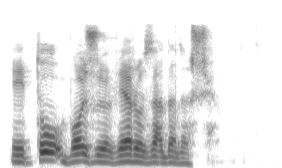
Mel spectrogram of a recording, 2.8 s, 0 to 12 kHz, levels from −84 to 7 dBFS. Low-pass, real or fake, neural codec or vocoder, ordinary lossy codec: 7.2 kHz; fake; codec, 16 kHz, 4 kbps, X-Codec, HuBERT features, trained on balanced general audio; AAC, 64 kbps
